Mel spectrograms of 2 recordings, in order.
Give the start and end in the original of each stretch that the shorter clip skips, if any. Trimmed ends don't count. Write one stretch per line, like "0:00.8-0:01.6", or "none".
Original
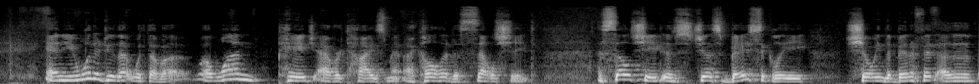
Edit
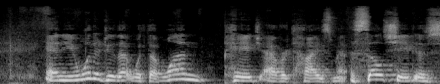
0:01.6-0:02.1
0:04.0-0:05.9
